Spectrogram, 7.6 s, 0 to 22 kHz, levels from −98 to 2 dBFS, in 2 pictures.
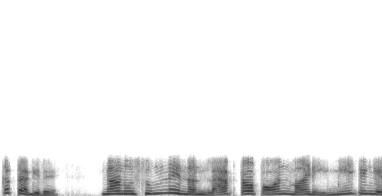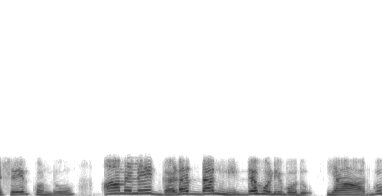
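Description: The clip is speech, and it carries heavy Opus voice compression from start to finish. Nothing is present above about 4.2 kHz, so the sound is narrowband and muffled, like an old phone line. The voice is hoarse and slightly robotic. That comes from the linear-prediction coder rebuilding the excitation very coarsely. The damage points to SILK-only coding at a very low bitrate, around 6 kbps.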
